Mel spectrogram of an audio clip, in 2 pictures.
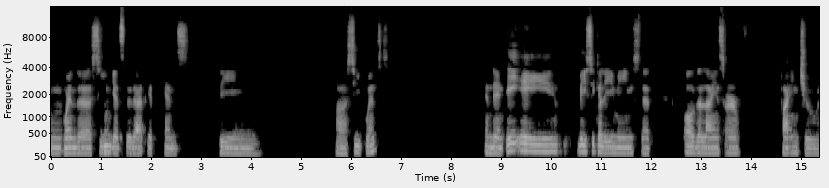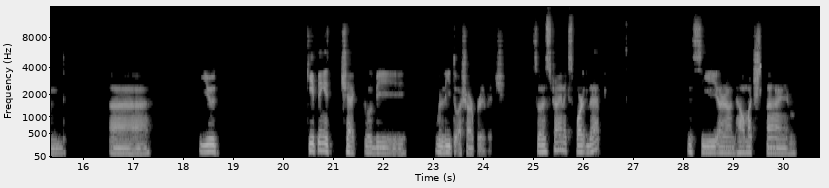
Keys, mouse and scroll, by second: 23.7 click, 26.4 click.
